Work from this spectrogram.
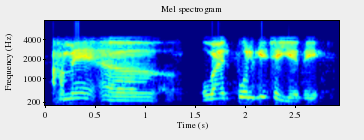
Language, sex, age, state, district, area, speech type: Urdu, male, 30-45, Uttar Pradesh, Gautam Buddha Nagar, rural, conversation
